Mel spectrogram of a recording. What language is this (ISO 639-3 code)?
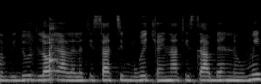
heb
